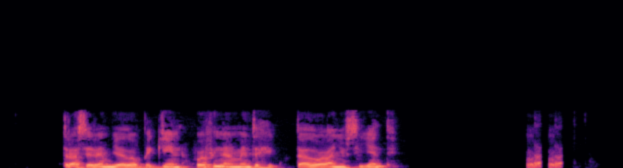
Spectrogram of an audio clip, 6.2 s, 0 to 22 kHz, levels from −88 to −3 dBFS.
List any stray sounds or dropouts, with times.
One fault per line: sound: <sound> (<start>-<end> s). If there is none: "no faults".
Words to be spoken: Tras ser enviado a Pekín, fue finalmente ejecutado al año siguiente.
sound: laugh (5.3-5.6 s)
